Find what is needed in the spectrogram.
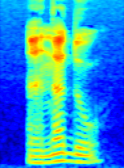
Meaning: teen, teenager
- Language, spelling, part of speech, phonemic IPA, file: French, ado, noun, /a.do/, Fr-ado.ogg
